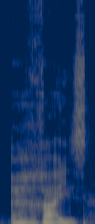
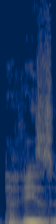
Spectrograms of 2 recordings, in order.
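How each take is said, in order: First: "Rise" with an English long i, like "eyes"; prononciation à l'anglaise. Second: "Riz" with an ee vowel and sounded z; prononciation à la française. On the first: (« Rise » prononcé à l'anglaise, « raïz ») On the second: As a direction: say "Riz" as "reez". (« Riz » prononcé à la française, « rize ») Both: Shown as a demonstration. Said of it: "je vais l'appeler".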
